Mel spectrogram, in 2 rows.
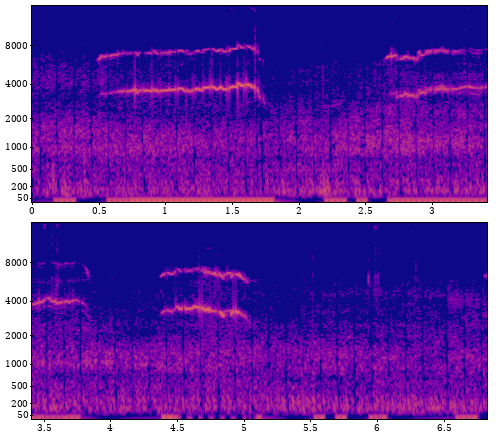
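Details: Bald eagle at its nest on 27 January 2024 as the father feeds the eaglet fish and red meat: three drawn-out, thin, steady high whistles, each about a second long, separated by short pauses, over low noise.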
